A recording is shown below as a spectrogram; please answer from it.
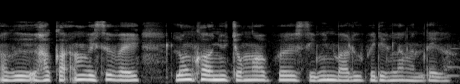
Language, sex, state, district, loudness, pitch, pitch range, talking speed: Wancho, female, Arunachal Pradesh, Longding, -16 LUFS, 195 Hz, 190-205 Hz, 195 wpm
